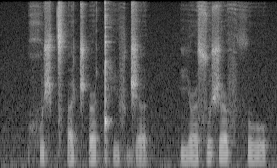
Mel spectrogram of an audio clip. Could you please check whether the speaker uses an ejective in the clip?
yes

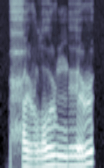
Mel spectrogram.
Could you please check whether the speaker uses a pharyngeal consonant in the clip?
yes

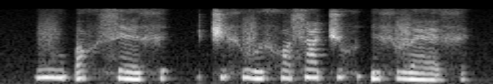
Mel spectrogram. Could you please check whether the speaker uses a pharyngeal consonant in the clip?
no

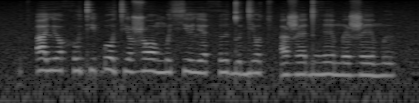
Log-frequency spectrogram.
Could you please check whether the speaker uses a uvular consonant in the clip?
no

